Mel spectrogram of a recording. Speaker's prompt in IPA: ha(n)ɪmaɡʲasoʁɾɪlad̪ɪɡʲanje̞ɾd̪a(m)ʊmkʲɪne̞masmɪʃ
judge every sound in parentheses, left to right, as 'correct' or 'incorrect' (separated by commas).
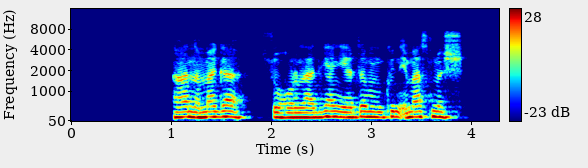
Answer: correct, correct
